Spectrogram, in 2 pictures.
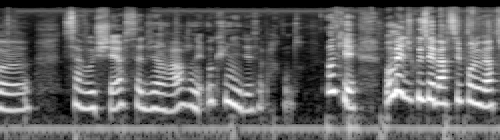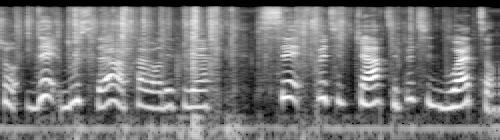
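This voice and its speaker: Chatty woman, slightly high voice. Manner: chatty, gushing over cute cards. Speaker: card-opening YouTuber. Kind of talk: casual chat while unboxing. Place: at a desk.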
